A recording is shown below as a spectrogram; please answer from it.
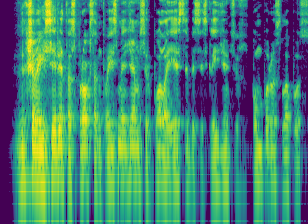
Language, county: Lithuanian, Šiauliai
